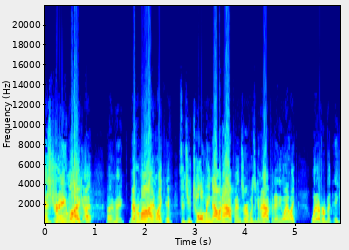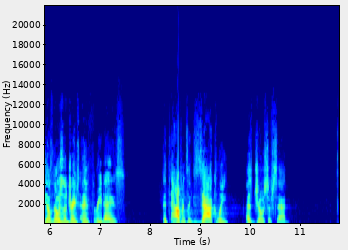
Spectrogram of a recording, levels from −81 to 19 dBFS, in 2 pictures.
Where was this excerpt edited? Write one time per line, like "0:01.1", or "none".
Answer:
0:01.6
